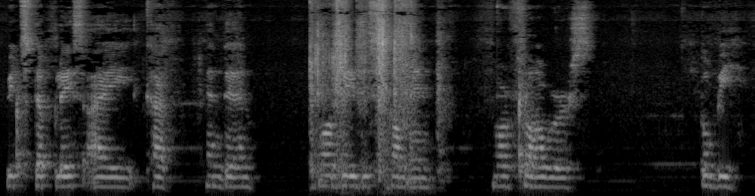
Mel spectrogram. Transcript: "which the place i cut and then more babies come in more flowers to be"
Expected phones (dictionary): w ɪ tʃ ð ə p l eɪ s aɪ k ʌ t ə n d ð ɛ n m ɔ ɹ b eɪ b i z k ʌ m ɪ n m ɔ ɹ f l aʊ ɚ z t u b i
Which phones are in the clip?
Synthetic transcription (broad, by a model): w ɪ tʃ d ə p l eɪ s aɪ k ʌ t ə n d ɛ n m ɔ ɹ b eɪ b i s k ʌ m ɪ n m ɔ ɹ f l aʊ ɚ s t u b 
